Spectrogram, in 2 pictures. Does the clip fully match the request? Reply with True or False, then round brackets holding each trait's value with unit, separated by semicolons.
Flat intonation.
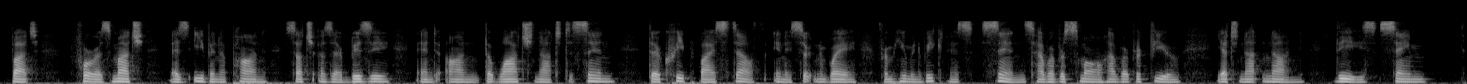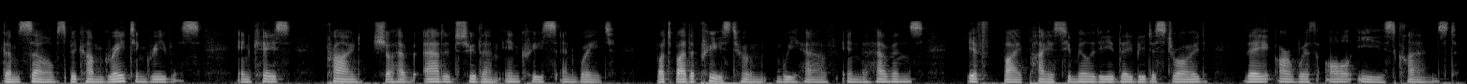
True (1.8 semitones)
